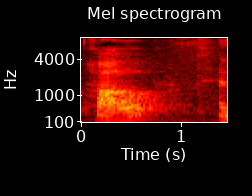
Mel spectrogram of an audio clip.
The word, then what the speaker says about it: jala: okay the L in Spanish is pronounced quite similar to the English L like is in Lu or Lucy so Hal and then the a again so Hala remember the a again is always pronounced as a so Hala and we're going to pronounce that just by itself Hollow right and for the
